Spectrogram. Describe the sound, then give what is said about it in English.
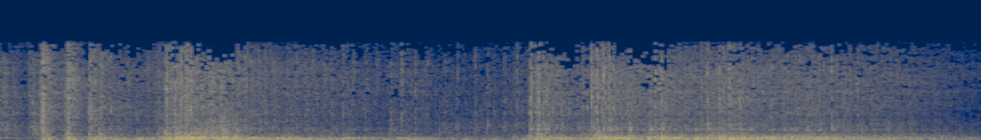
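Motorcycle engines rumble at a street event on Main Street in Ames during a motorcycle night, with a low, throaty drone that surges twice as the engines rev up and then settles back to a steady idle. “That's right. It's motorcycle night here on Main Street in Ames tonight.”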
